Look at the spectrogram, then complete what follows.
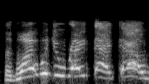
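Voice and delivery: high-pitched, incredulous complaint; mock indignation. Speaker acting out annoyance at a warning sign, indignant and high. Acted protest at a written warning.

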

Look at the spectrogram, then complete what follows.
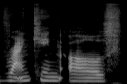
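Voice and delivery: usual speaking voice

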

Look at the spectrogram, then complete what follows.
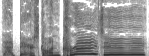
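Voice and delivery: very high, loud, drawn-out cry; mock panic, stretching the words; hammed-up high shriek of alarm; alarmed camper. Alarmed campers react to the bear.

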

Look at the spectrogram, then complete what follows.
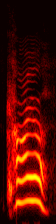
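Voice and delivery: high, urgent character voice; Elizabeth, alarmed. A narrator's reading. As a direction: call out to the hero in alarm. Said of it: "Elizabeth gasped".

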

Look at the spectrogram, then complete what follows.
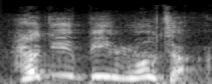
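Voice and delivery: high, loud mock-naive question to a fan; curious anime fan. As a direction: play a clueless newcomer asking eagerly. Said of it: "fan and say".

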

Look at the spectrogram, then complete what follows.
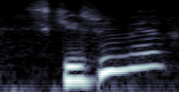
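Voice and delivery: high-pitched, incredulous question; retold disbelief. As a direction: shoot up high in mock-polite disbelief. Retold shock at mom's request.

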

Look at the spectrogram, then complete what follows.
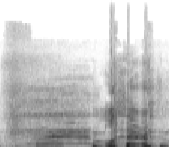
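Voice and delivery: short high burst of laughter; quick high laugh. Real, not acted. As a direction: crack up after the punchline. Amused by his own story.

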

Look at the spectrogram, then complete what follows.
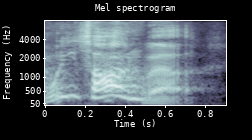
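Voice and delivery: high-pitched incredulous question; baffled retort. Retold or imitated. Retells his baffled reply at work.

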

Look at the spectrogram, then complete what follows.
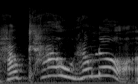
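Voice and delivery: high-pitched exasperated teacher; retold outburst, pitch shooting right up; exasperated shouting. Teacher retells losing it with pupils who can't speak, exasperated shouting. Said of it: "I just start shouting at them".

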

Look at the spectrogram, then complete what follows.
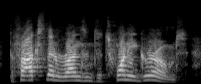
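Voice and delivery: ordinary delivery

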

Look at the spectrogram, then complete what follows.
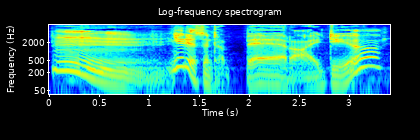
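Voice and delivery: slow, musing king; drawn-out, pondering theatrical voice; reflective. A narrator's reading. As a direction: mull it over with a long hum. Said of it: "said Gos reflectively".

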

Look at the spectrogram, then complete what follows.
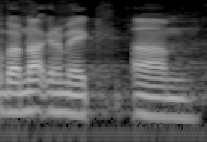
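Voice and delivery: ordinary talk, nothing marked

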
